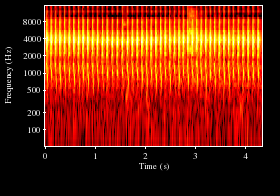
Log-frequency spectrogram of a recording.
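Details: Long-tailed shrike singing energetically, recorded as tutor song for white-rumped shamas: loud, dense, scratchy chattering notes repeated fast and steadily, about seven each second, without a break.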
